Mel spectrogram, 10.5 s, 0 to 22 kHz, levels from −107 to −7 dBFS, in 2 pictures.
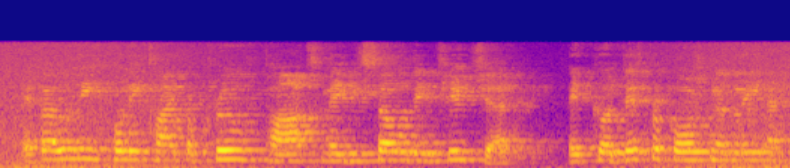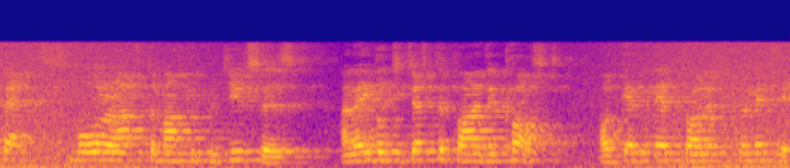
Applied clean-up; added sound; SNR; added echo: none; Waves, surf; 15 dB; reverberation time 0.9 s.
